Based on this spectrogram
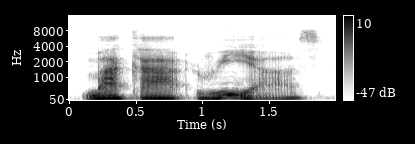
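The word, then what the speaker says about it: makarios: It's the Greek word makar rias.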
